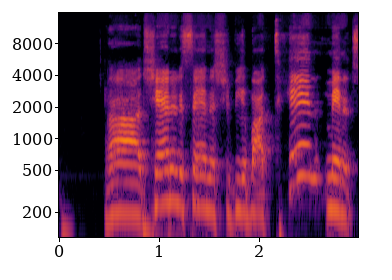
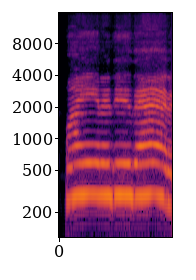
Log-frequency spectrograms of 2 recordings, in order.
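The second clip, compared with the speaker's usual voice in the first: imitating her; 4 semitones higher than usual. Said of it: "She goes".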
